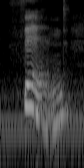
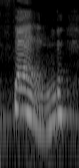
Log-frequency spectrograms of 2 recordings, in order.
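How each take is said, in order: First: It is said quickly, with a Kentucky accent. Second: It is stretched out, with a clear short e.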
